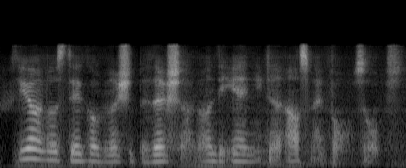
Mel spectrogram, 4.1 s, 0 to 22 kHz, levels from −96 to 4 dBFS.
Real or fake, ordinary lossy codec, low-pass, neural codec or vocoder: fake; none; 7.2 kHz; codec, 16 kHz, 0.3 kbps, FocalCodec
